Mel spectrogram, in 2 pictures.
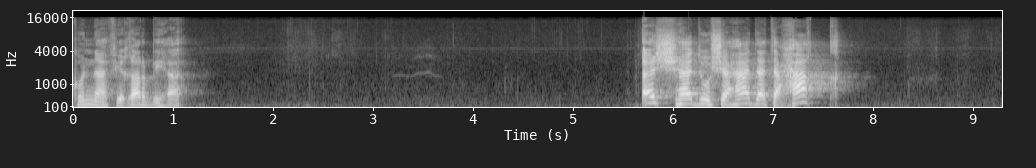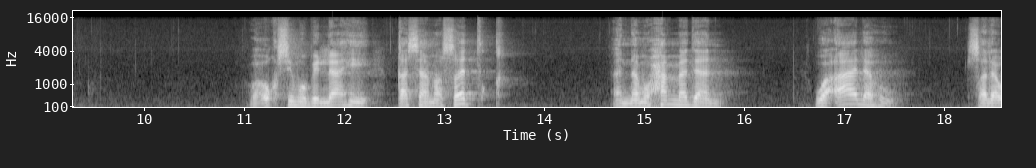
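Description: An elderly man speaks with animation into a close microphone, in short phrases broken by pauses.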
